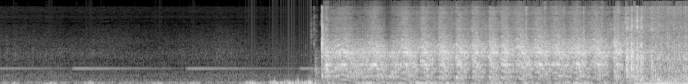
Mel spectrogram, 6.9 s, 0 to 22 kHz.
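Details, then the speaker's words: Bus with Ford 7.3 Powerstroke turbo diesel (engine sat for years before install) after fresh oil put into the high-pressure oil pump reservoir; cranks briefly, catches at once, settles into smooth quiet idle, no knock or rattle; much quieter now, normal idle. "so as you can see it's a lot quieter now"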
